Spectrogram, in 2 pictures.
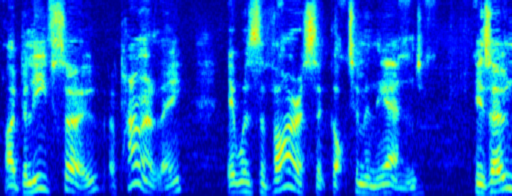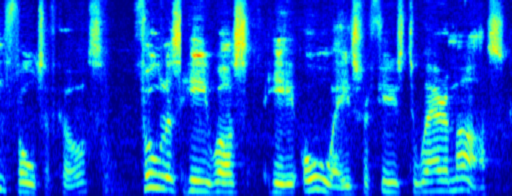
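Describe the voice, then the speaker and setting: Guy as gossipy dismissive fella in a radio play, husky highish voice. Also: expressive, unhurried, a little mellow, poor audio. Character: gossiping, disdainful acquaintance of a dead miser. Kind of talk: amateur radio play acting. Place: at home, recorded over video call.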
